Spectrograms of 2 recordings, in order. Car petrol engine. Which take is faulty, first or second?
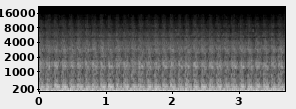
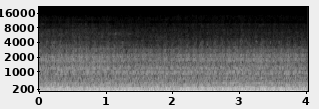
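second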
